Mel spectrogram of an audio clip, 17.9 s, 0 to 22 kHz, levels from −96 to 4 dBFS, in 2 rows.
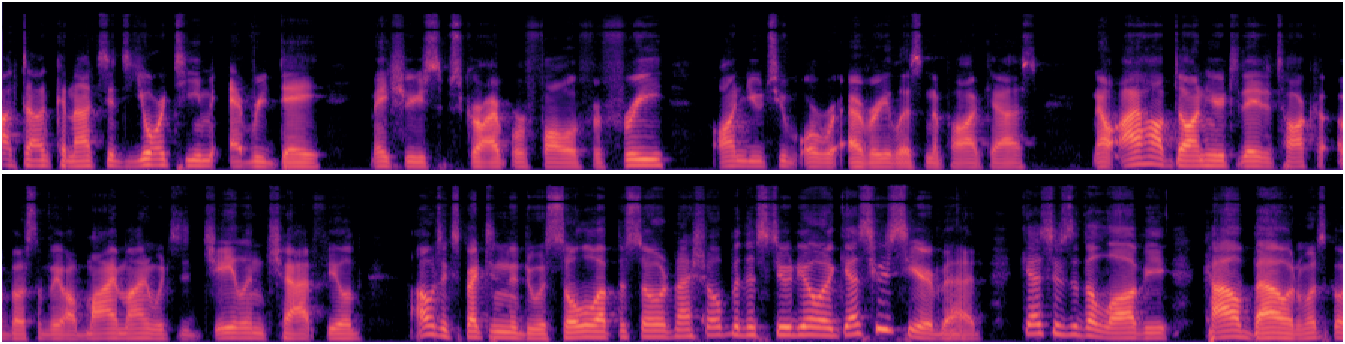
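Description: From start to finish the speech carries imaging from linear upsampling. The audio was raised from 22 kHz to 44.1 kHz by joining samples with straight lines, which filters poorly. The top of the original band is dulled, and a faint mirrored copy of the spectrum, roughly 35 dB below the signal, fills the region from about 11 kHz to 22 kHz. It is heard as a light metallic shimmer on sibilants. A spectrogram shows an upside-down reflection of the speech above 11 kHz.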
